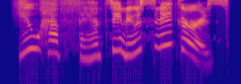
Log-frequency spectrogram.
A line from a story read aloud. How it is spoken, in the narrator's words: exclaim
